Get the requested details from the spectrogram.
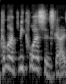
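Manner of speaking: put-on coaxing New York accent. Remembering Monty calling the band, doing Monty's New York accent. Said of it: "in his New York accent".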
